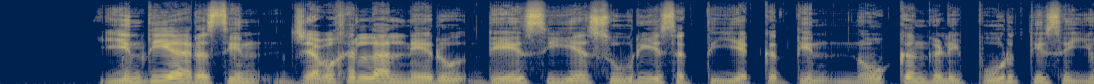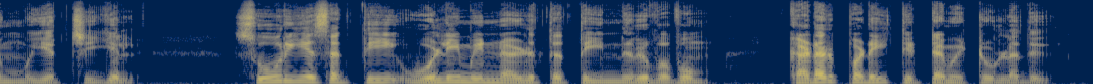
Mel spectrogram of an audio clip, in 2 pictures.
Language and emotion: Tamil, neutral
